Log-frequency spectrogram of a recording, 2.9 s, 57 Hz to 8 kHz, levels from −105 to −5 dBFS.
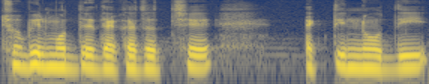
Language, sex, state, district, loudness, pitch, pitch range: Bengali, male, Tripura, West Tripura, -16 LUFS, 155 Hz, 150-160 Hz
